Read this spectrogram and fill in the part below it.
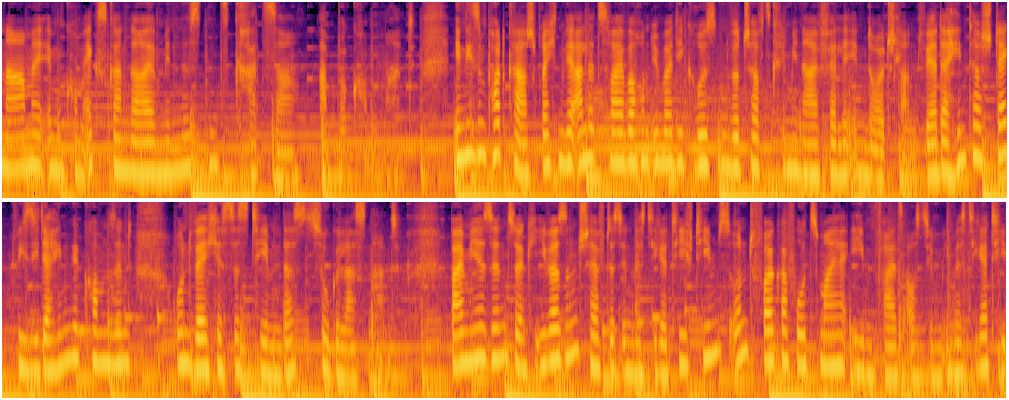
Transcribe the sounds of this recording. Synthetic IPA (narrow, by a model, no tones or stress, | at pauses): naːməʔɪmkʰɔmʔɛ̰kskandaːlmɪndəstn̩skʁ̥at͡sa | ʔap̚b̥əkʰɔmənhat | ʔɪndiːzəmpʰɔtkʰaːstʃpʁ̥ɛçn̩viːɐʔalət͡sv̥aɪvɔχn̩ʔyːbɐdiːɡʁøːstn̩vɪɐtʃaft͡skʁ̥iminaːlfɛləʔɪndɔʏt͡ʃla̰ntv̥eːɐdaɦɪntɐʃtɛk̚tv̥iːziːdaːɦɪnɡəkʰɔmənzɪnt | ʔʊntv̥ɛlçəsz̥ʏstʰeːmdast͡suːɡəlasn̩ha̰t | b̥aɪmiːɐzɪntz̥œŋkʰiʔivɐznʃɛfd̥ɛsɪnvɛstʰiɡatʰiːftʰiːmsʔʊntfɔlkɐfoːt͡smaɪɐʔeːbm̩falsa̰ʊsd̥eːmʔɪ̰nvɛstʰiɡatʰiːf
